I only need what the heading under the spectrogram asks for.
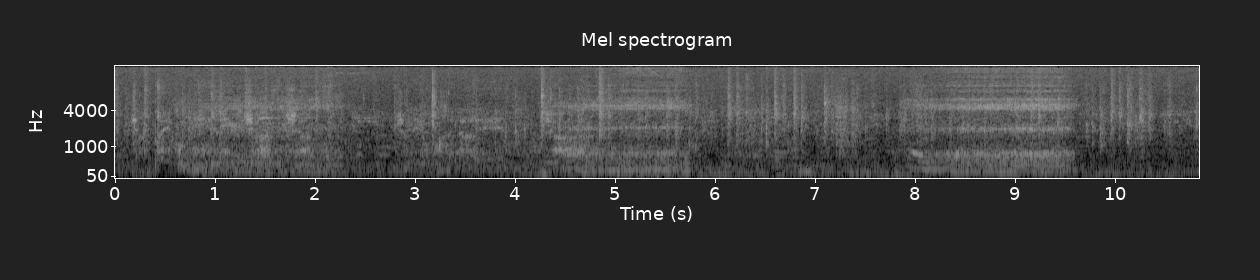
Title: Snoring hunt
